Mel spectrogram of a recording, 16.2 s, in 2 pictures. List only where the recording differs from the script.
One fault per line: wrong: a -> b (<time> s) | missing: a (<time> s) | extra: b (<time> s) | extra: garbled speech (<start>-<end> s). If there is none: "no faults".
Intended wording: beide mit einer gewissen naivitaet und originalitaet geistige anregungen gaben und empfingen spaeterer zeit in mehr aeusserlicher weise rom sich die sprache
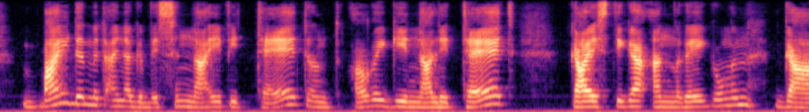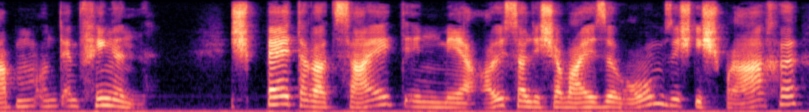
no faults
